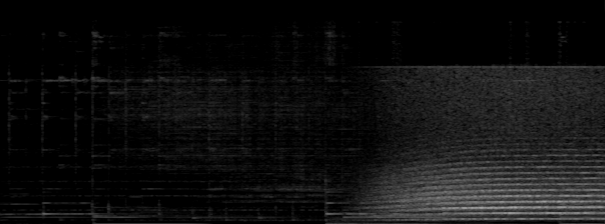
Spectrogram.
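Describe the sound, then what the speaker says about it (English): A few low booms, then a mechanical city civil defense siren winds up and wails, rising and growing louder and piercing. "The city sirens started wailing, long, mechanical, piercing."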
